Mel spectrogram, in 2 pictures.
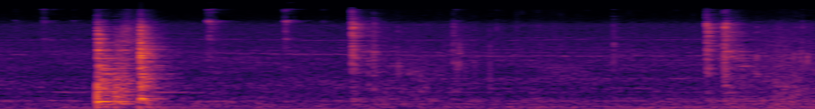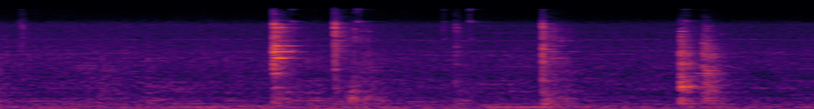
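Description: Fried paneer pieces go into a simmering potato curry in a pan, giving a few scattered clinks and taps of utensil against pan over a low steady background hiss, with quiet talk.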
